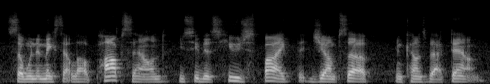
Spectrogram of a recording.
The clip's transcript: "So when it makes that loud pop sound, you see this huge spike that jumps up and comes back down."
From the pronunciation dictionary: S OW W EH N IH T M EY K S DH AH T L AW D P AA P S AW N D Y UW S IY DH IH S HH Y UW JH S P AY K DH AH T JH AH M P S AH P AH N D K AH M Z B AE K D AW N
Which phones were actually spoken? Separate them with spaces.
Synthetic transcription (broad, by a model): S OW W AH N IH T M EY K S DH AH T L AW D P AA P S AW N D Y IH S IY DH IH S HH Y UW JH S P AY K DH AH T JH AH M P S AH P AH N K AH M Z B AE K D AW N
